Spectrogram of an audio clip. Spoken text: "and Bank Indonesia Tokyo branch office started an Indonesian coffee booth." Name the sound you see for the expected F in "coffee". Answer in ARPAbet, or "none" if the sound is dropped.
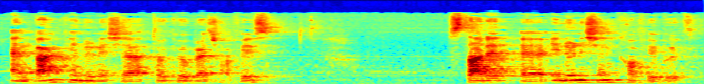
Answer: F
